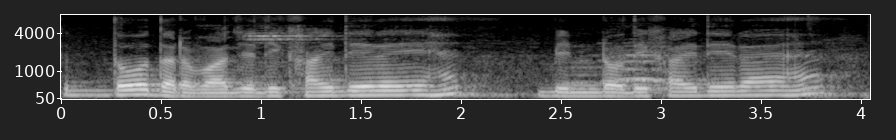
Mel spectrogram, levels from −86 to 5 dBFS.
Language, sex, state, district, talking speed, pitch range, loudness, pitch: Hindi, male, Uttar Pradesh, Saharanpur, 160 wpm, 130-165 Hz, -17 LUFS, 155 Hz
